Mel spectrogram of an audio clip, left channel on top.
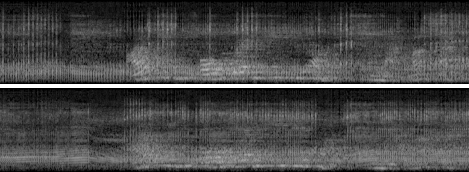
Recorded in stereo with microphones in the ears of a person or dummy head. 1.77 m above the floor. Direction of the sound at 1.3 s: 55° left (ahead or behind).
